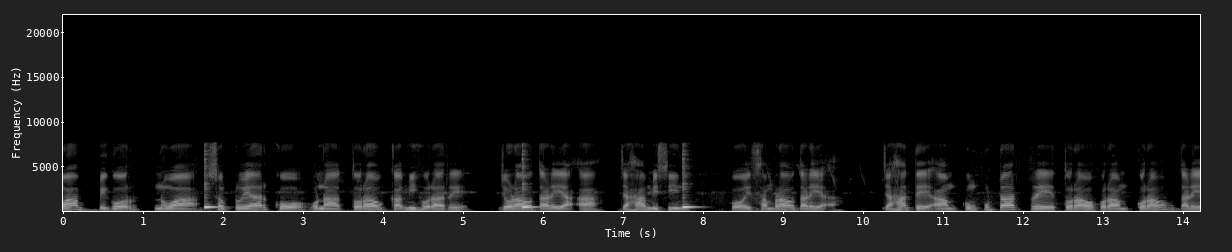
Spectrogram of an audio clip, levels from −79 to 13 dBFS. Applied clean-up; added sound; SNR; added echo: none; Cowbell; -2 dB; none.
